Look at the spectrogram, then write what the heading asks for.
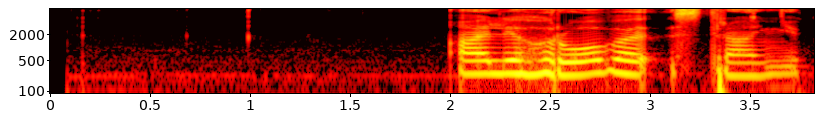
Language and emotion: Russian, neutral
